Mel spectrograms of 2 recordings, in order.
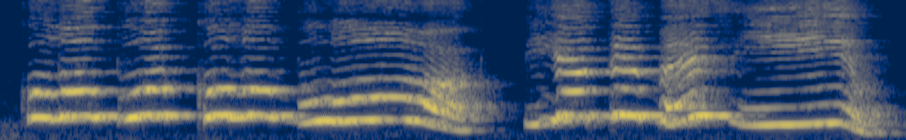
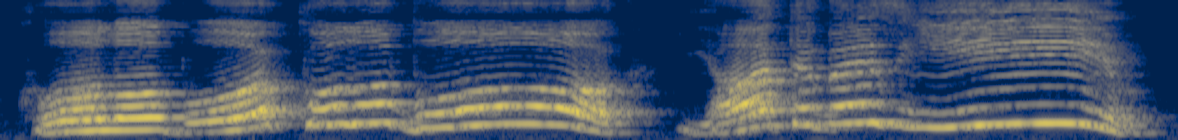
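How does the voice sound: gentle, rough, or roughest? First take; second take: gentle; roughest. First: The voice is gentle and calm. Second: The voice is rougher and loudest. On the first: A small gentle animal is speaking. "Ніжним, спокійним" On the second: A bear is speaking. "Більш грубішим, голоснішим"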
